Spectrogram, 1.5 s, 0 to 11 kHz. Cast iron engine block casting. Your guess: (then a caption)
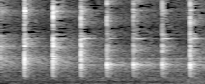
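Dull. Seven evenly spaced taps on the cast iron casting of an engine block, next to a welded steel patch, each giving a short, bright click with a ring near 2.9 kHz that fades in about a tenth of a second. The cast iron sounds duller than the steel, as expected, with a cast iron line running behind the casting where the water jacket must stay sealed.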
